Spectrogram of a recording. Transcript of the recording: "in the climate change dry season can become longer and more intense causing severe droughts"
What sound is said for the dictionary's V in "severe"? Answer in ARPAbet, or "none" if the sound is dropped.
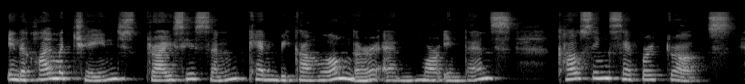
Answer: P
